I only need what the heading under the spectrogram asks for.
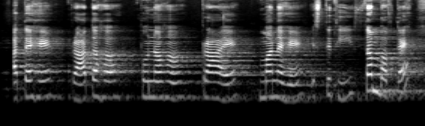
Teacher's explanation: इनका उच्चारण हल्के से हा शब्द की भांति होता है। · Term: विसर्ग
